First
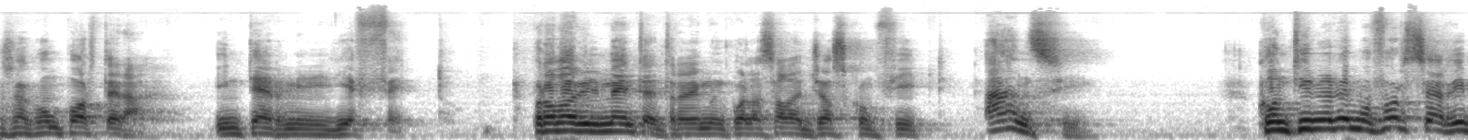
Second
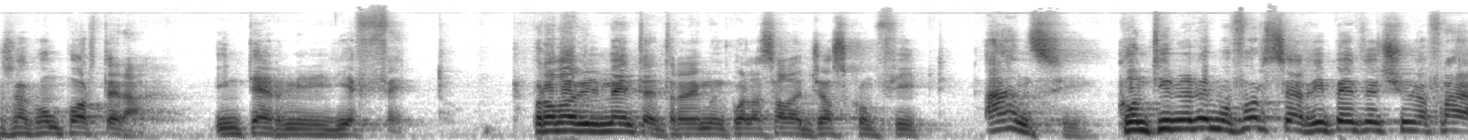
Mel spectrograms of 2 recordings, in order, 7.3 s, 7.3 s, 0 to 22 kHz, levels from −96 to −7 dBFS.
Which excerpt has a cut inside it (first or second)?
second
